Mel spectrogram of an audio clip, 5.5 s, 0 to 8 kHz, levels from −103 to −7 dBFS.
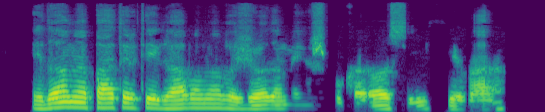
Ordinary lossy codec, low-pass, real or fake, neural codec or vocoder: MP3, 48 kbps; 7.2 kHz; real; none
